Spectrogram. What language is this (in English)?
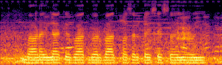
Bhojpuri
